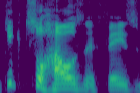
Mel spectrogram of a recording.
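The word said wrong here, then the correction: zur Hausen: Me diz esse nome, me faz pronunciar certo esse nome, que eu vou pegar o nome. Então, aqui. o Zurhausen é o segunda personalidade fantástica e fundamental da nossa aula de hoje.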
